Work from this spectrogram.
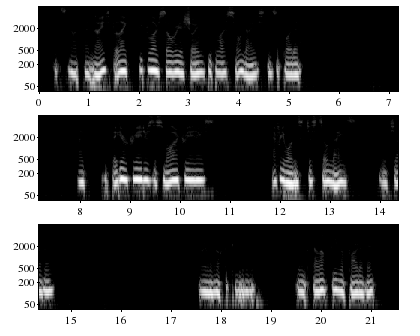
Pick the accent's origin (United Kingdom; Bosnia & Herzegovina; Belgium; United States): Belgium; English is a second language; I'm from Belgium. I'm not even an English-speaking person.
